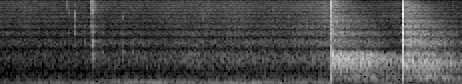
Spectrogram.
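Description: A single sharp knock about one and a half seconds in, followed by a brief hiss, over a steady low rumble.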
